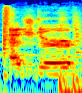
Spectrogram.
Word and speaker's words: Ejder: And last but certainly not least is this Contraband X Ejder or Ejder. I think it's Ejder because Ejder would be the J pronounced like a yo, which is Spanish, but it's not a Spanish brand.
